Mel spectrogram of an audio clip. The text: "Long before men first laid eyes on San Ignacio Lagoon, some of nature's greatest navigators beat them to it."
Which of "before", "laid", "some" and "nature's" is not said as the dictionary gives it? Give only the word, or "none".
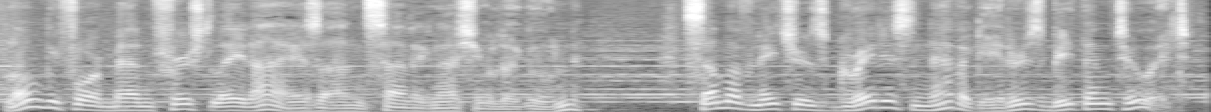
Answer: none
